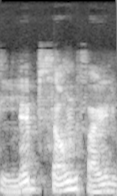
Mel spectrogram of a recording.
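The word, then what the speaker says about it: libsndfile: supported through lib and its lib sound file which is spelled as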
